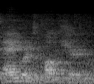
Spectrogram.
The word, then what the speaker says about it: agriculture: 这个地方会移到第一个音节，会 say agriculture.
